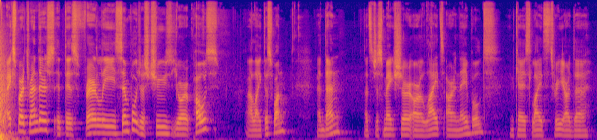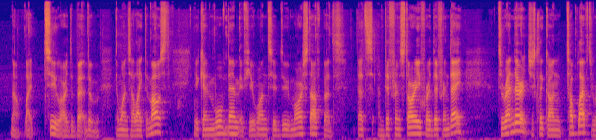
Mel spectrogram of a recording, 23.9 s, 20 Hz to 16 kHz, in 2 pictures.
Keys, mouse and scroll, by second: 0.2 right click, 3.0 click, 3.1 right click, 3.8 click, 4.2 click, 5.9 click, 6.6-8.7 scroll up 1, 8.7 click, 10.6-12.4 scroll down 3, 12.4 click, 13.6 click, 14.9 click, 15.4-16.2 scroll down 9, 16.2-16.9 middle drag, 16.9 right click, 17.2 g, 18.5-19.6 middle drag, 19.6 KP_1, 20.4-20.8 scroll up 6, 20.8-22.3 shift+middle drag, 22.3-23.8 drag.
